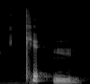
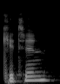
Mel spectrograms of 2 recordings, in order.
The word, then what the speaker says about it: kitten: When you make the stop T, the tongue is up almost in the N position. So you don't have to change much. K. Kitten. But don't say kitten. I cannot pronounce these T's as a fast D. I cannot say kitten. It's kitten or more commonly kitten.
